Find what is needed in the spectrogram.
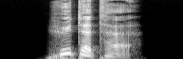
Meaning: inflection of hüten: 1. first/third-person singular preterite 2. first/third-person singular subjunctive II
- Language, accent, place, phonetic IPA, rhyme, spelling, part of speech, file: German, Germany, Berlin, [ˈhyːtətə], -yːtətə, hütete, verb, De-hütete.ogg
